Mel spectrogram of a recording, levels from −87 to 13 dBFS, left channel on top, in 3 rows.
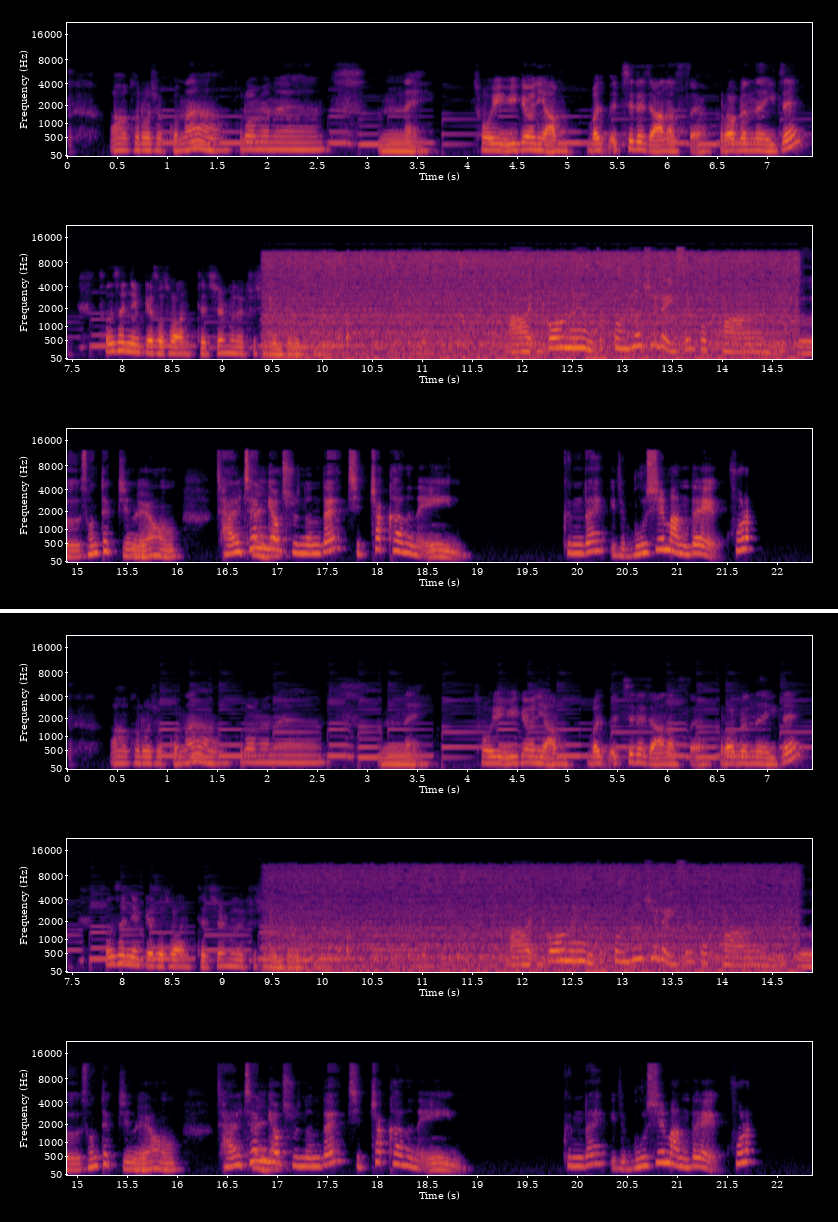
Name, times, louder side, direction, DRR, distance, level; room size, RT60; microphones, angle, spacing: voice 1, 0.0-3.6 4.1-10.3 15.5-15.8 16.8-17.0, left 3 dB, 30° left, 0.3 m, -30 dB
sound 1, 0.9-11.0, right 2 dB, 65° right, 0.4 m, -40 dB
sound 2, 9.4-14.8, left 4 dB, 65° left, 1.2 m, -33 dB
voice 2, 10.7-11.2 11.9-18.9 19.9-21.7, left 2 dB, 45° left, 0.8 m, -30 dB
5.4 x 3.9 x 2.4 m
head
